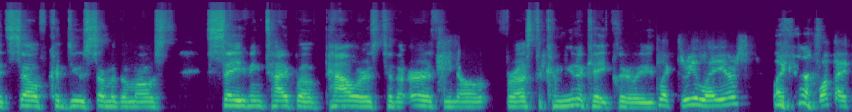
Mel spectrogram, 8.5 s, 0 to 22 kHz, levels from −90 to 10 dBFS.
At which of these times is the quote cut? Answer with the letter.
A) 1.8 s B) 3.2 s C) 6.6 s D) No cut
C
